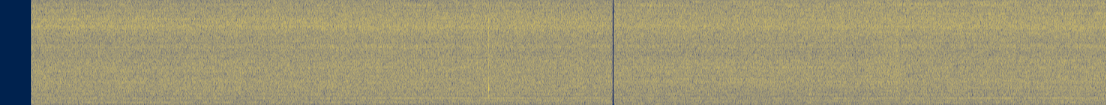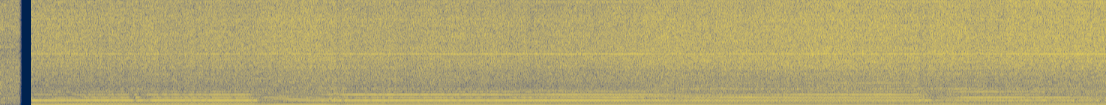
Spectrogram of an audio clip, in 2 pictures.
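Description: CNC vertical milling machine cutting a steel stamping die, its spindle running steadily with a continuous cutting hiss and several held whining tones. About halfway through it jumps to a louder pass with a strong steady hum, as the cutter works amid coolant spray.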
